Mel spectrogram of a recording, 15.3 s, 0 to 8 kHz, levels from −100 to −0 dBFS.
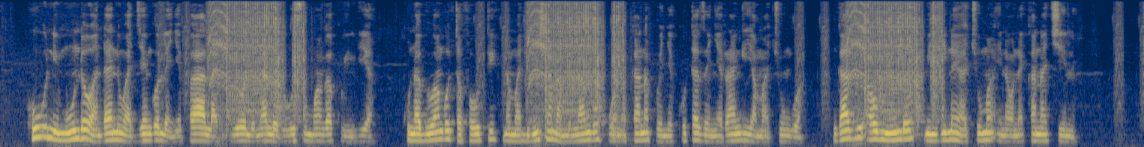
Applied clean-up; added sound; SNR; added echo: none; Drill; 12 dB; none.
